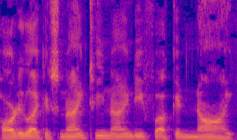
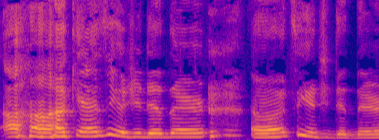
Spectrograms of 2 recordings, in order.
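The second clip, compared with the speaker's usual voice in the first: high, louder voice catching on to the joke; mock slow realization; 9 semitones higher, 5 dB louder than usual. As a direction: play the guy who finally gets it. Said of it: "it takes people like".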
